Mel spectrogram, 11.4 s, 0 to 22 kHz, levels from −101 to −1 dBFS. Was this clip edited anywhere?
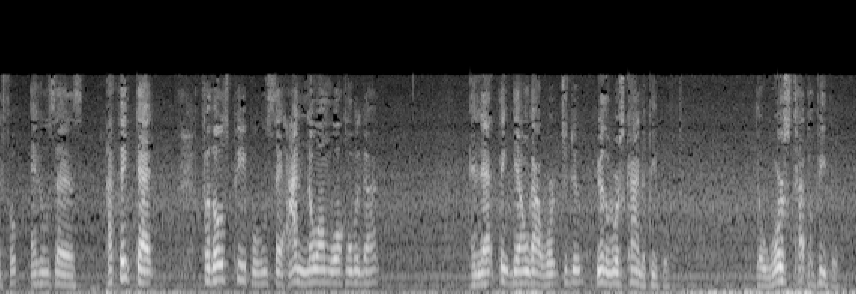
yes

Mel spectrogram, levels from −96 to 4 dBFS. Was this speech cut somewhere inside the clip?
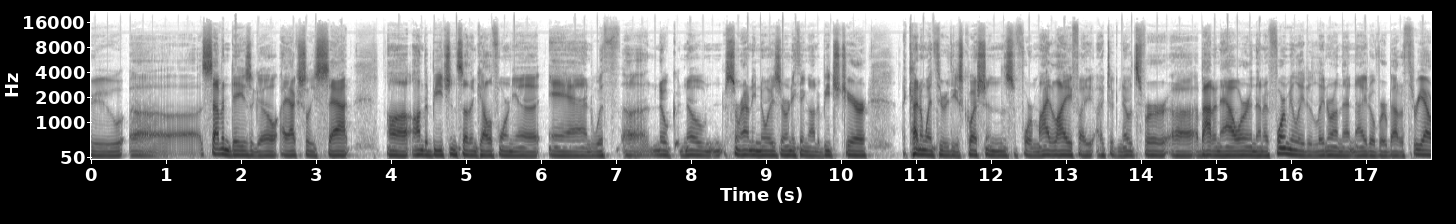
no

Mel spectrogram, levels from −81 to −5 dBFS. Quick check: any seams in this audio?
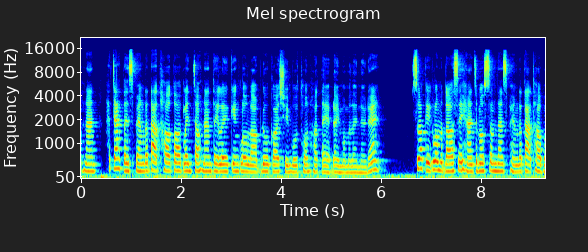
yes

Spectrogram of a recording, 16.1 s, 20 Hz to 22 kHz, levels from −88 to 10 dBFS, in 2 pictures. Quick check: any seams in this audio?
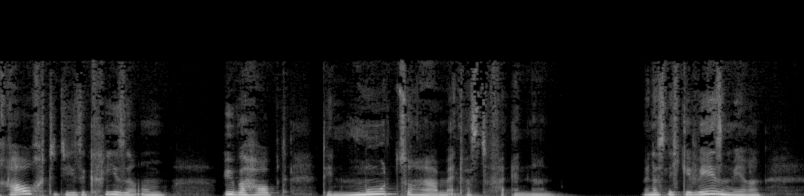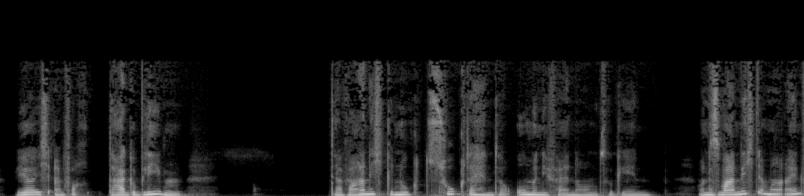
no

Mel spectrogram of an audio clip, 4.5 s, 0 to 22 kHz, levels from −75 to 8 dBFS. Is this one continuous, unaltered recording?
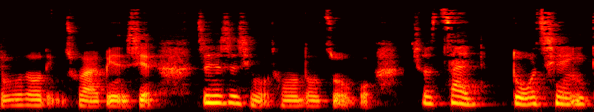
no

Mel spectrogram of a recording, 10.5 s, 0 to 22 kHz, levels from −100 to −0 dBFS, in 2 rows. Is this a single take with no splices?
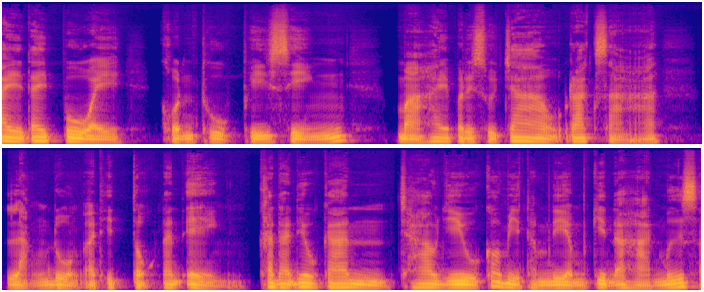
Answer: no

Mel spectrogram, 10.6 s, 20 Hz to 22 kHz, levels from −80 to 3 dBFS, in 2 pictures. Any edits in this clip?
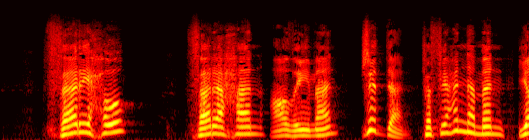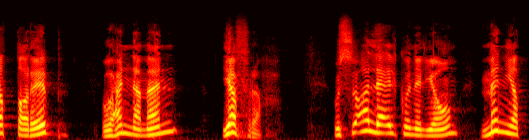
yes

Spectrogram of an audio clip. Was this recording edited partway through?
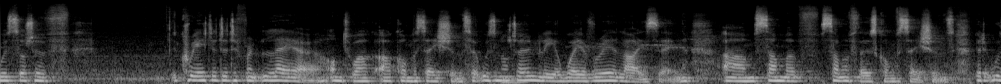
no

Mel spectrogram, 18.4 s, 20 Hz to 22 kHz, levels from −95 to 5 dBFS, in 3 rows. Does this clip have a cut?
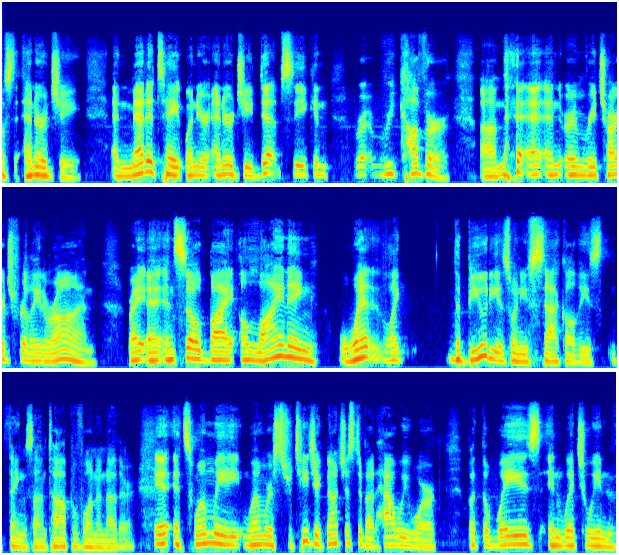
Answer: yes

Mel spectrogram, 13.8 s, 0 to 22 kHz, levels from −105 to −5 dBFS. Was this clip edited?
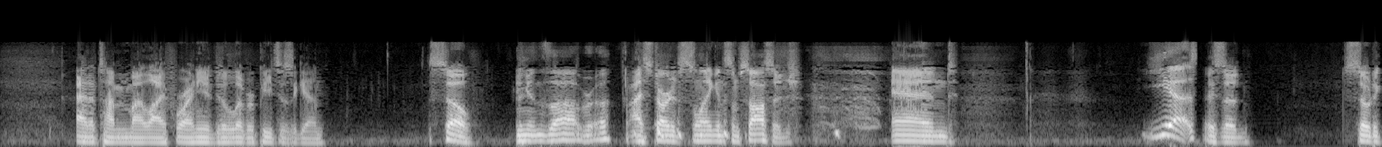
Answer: yes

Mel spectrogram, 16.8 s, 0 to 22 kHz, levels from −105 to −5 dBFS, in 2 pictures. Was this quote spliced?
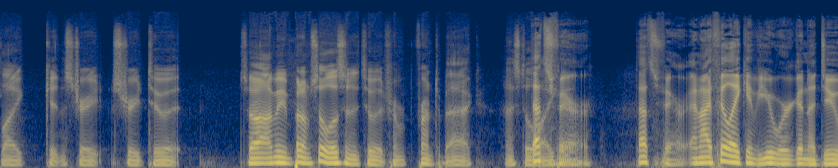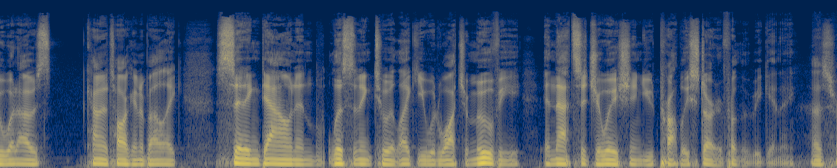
no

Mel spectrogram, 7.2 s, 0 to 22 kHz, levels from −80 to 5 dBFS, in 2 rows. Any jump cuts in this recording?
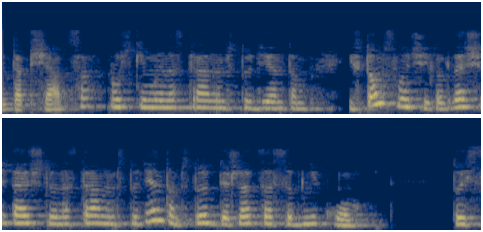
no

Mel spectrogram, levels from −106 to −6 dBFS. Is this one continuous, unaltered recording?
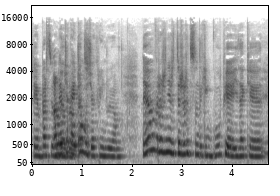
yes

